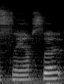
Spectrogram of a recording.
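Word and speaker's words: SAMHSA: for this because I gotta read it but samsa that's spelled s-a-m-h-s-a dot gov that is the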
